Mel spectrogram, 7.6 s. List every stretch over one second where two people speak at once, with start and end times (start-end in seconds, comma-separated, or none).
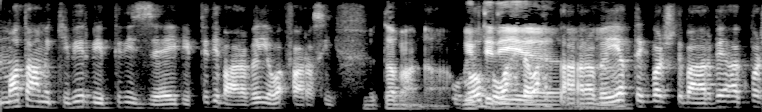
4.5-6.3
